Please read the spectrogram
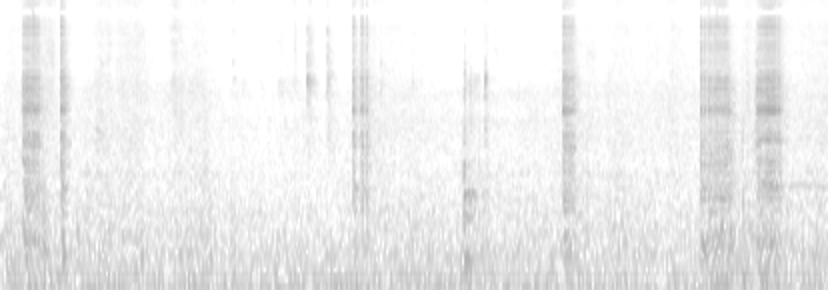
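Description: Soft, scattered rustles and faint creaks of bedding as a person shifts under the covers, over a low steady room hum.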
